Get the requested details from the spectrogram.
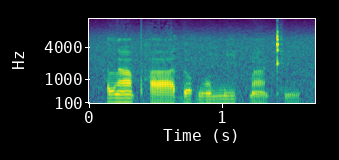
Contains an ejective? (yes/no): yes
